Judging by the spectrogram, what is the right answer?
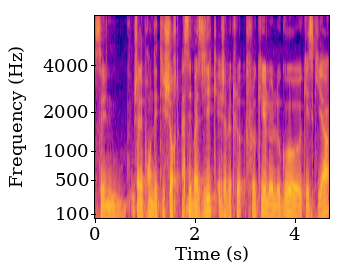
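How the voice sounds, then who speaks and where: A man speaks with a very deep, low pitch and a dark, mellow tone, his intonation fairly even, on a very clean recording with a silent background. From Belgium (Namur, Brussels). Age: 30s. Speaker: entrepreneur vlogger. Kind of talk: casual monologue vlog. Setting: outdoors on a beach. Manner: hesitant, many fillers.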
